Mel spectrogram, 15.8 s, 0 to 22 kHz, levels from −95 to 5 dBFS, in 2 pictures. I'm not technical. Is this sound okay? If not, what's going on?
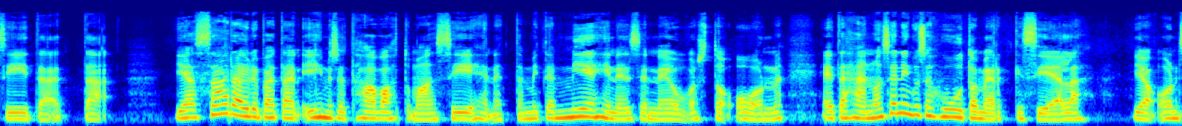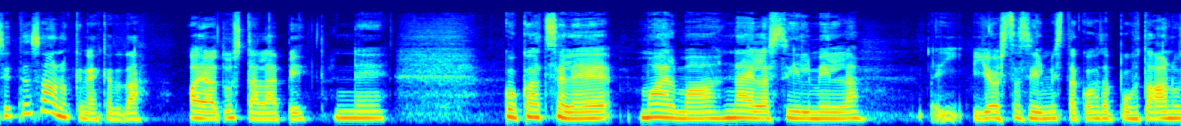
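Yes, it sounds fine; I hear no technical problems.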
